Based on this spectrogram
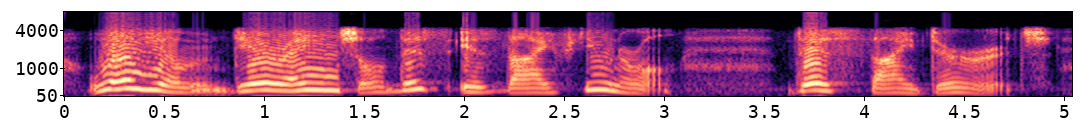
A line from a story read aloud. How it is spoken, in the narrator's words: exclaimed aloud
